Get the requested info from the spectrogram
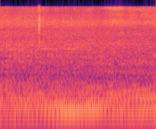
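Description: A steady low engine hum, like a motor idling, running evenly throughout.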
